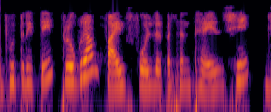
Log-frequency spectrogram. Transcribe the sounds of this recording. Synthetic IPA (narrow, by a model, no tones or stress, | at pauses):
bʱut̪ɾit̪epɾoːɡɾaːmfaːɪzfoːlɖəɾpɐsə̃nd̪̚t̪ʰɐelʃʰẽ | d͡ʑ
